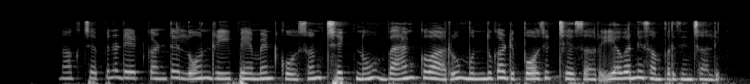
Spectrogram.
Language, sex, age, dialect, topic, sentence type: Telugu, female, 18-24, Utterandhra, banking, question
